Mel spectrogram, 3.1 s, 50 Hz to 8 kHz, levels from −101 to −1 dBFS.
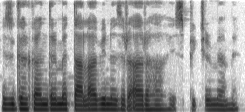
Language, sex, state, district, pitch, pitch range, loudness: Hindi, male, Arunachal Pradesh, Longding, 130 Hz, 125-135 Hz, -17 LUFS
